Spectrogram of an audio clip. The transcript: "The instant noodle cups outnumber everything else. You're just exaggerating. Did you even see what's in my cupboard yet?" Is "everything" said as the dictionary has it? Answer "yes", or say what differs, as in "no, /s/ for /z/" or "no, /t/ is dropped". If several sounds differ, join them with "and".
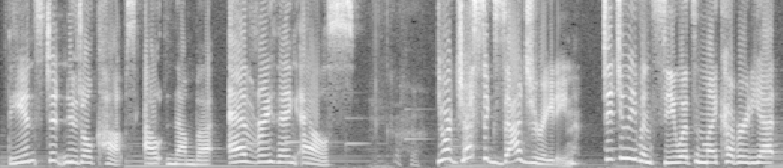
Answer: yes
